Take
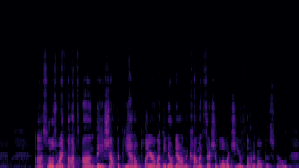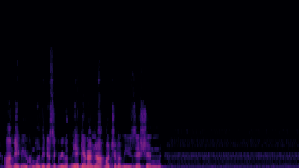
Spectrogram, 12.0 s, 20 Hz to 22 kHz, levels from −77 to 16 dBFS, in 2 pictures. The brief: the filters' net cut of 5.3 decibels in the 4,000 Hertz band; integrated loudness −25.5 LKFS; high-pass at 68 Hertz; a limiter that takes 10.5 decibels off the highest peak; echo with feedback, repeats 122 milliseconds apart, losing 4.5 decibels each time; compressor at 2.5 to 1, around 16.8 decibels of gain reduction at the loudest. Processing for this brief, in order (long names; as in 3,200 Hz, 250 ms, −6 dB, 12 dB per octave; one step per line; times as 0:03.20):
high-pass filter 68 Hz
parametric band 4,000 Hz −7 dB
downward compressor 2.5 to 1, threshold −51 dBFS
brickwall limiter −42 dBFS
repeating echo 122 ms, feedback 60%, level −4.5 dB
level +25.5 dB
